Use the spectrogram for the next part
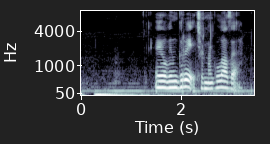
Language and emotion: Russian, neutral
